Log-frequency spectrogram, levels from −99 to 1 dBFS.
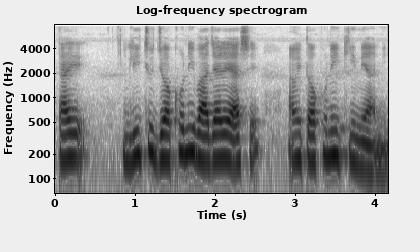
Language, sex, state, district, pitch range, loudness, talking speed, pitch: Bengali, male, West Bengal, North 24 Parganas, 165-190 Hz, -14 LUFS, 130 wpm, 175 Hz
